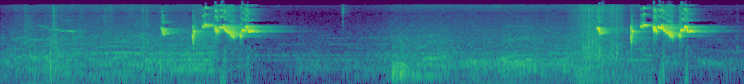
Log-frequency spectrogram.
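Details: West Javan lure recording of a Javan myna: a sharp note leads into rasping, squeaky chatter, and the phrase repeats after a pause with faint low rustling between.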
